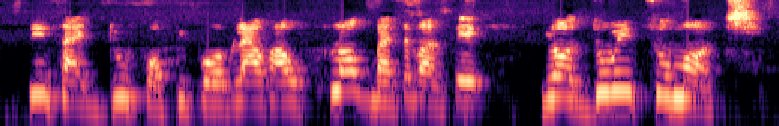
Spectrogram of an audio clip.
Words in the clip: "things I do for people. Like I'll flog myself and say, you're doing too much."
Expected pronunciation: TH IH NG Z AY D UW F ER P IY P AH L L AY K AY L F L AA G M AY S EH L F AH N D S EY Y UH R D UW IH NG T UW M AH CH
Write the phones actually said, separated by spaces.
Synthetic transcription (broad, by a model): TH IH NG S AY D UW F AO P IY P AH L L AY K AY W F L AA G M AY S EH L F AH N S EY Y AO D UW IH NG T UW M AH CH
